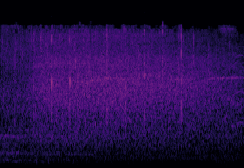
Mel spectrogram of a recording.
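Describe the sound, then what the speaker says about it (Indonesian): A large audience at a political rally for AMIN at JIS stadium applauds in a faint, distant, continuous wash of clapping with a few sharper claps standing out. "Tepuk tangan untuk semua yang memilih hadir di sini."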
